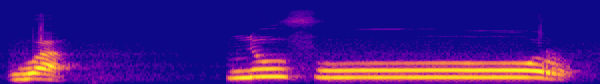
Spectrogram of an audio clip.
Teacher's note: حروف یمنو میں سے، تو یہاں پر ادغام مع الغنہ ہوگا، تنوین کی آواز کو ہم واو کے ساتھ ملا دیں گے اور غنہ بھی کریں گے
